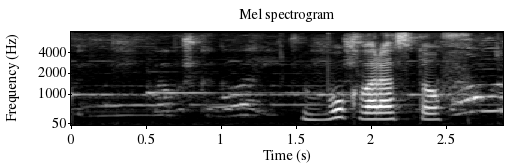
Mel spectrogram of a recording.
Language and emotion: Russian, neutral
